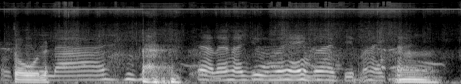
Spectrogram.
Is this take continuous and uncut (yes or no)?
yes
